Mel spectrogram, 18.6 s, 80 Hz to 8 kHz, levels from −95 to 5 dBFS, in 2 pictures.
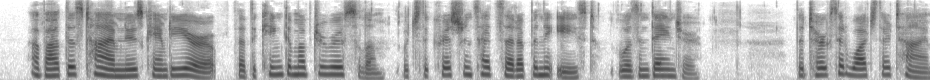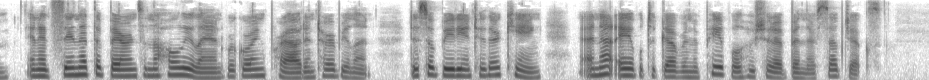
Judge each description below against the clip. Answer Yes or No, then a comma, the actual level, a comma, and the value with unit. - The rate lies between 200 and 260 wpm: Yes, fast, 205 wpm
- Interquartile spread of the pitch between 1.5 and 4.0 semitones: No, average, 4.7 semitones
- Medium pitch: No, high, 195 Hz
